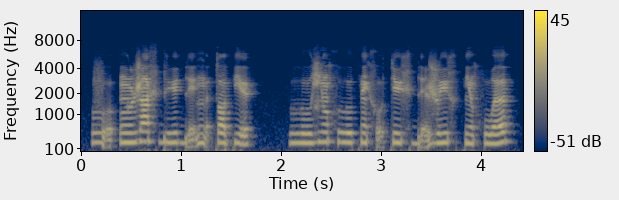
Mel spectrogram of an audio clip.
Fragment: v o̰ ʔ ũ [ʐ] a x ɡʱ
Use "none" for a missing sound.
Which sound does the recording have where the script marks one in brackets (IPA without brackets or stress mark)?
ʐ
